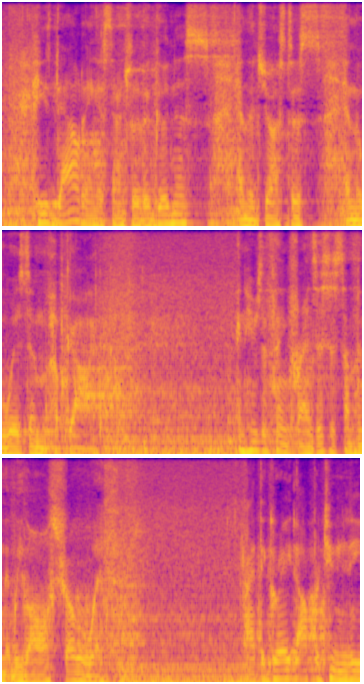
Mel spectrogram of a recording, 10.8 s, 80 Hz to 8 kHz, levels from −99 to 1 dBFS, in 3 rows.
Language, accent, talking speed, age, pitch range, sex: English, American, 160 wpm, 40-59, 95-125 Hz, male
